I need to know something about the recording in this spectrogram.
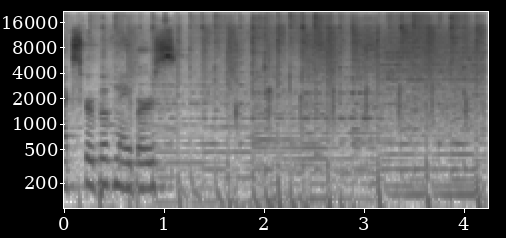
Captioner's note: audience applauding; upbeat cheerful music continues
